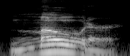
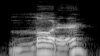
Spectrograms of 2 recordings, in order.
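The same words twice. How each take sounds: First: The o is a long, gliding 'oh' sound. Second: The o is a short, pure Spanish-like vowel. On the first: The speaker calls it right. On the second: The speaker calls it wrong.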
